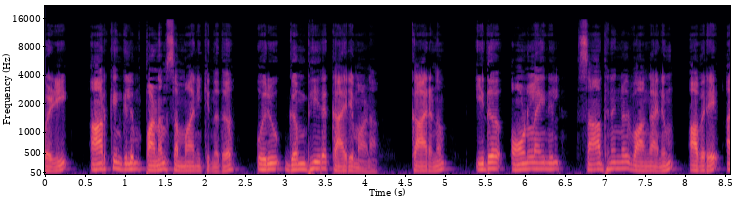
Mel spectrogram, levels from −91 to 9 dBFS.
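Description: Throughout the speech, codec damage is plainly audible, and nothing is present above 15.5 kHz. The likely cause is HE-AAC compression. This codec keeps only the lower spectrum as real signal. It rebuilds the treble by copying lower bands upward and shaping them with a coarse envelope. The rebuilt harmonics do not align with the real ones across the crossover. So s sounds come out gritty, metallic or lispy. The damage fits a low bitrate near 24 kbps.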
